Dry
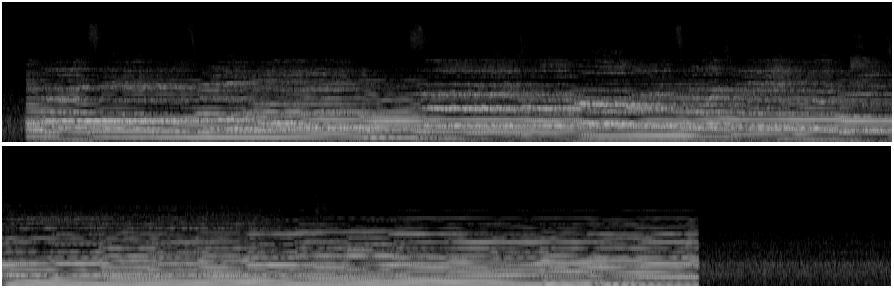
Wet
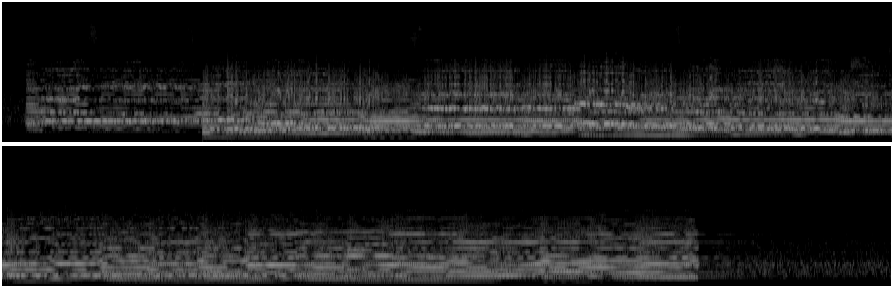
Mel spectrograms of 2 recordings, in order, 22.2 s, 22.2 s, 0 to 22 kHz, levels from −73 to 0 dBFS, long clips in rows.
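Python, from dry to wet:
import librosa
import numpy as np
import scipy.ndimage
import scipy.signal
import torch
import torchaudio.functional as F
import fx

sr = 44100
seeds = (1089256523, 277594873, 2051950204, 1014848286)

y = fx.highpass(x, sr, hz=fx.steps((0.0, 720.0), (2.5, 300.0)), slope=24)
y = fx.dereverb_blind(y, sr, rt60_s=0.75)
y = fx.echo_feedback(y, sr, ms=392, feedback_pct=52, wet_db=-20.0)
y = fx.transformer_sat(y, sr, knee_hz=1500.0)
y = F.gain(torch.from_numpy(y), -3.0).numpy()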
